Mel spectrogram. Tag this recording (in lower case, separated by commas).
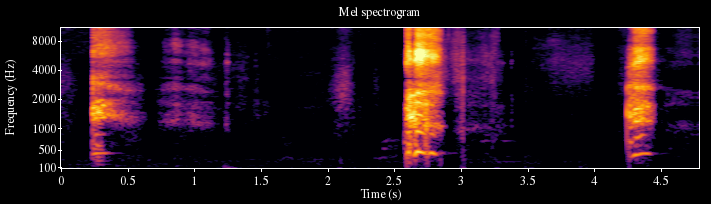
human voice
